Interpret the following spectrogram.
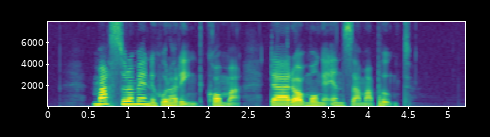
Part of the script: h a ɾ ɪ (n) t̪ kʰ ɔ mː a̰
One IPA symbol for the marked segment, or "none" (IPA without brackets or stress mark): ŋ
